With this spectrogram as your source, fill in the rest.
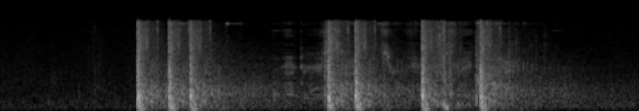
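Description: Suppressed gunshots fire in quick bursts.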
